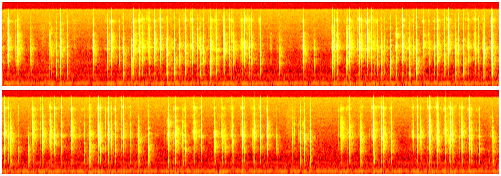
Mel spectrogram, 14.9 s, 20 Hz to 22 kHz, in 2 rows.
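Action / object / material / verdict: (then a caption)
tap / mechanical keyboard with metal case and plastic keycaps / metal, plastic / none. Fingertips of both hands type continuously on a mint green Cyberboard R3 mechanical keyboard with a metal case and plastic keycaps. A dense, uneven stream of crisp, bright key clacks fills the clip, each stroke very short and dry, with brief pauses between bursts. A faint steady low hum sits underneath.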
